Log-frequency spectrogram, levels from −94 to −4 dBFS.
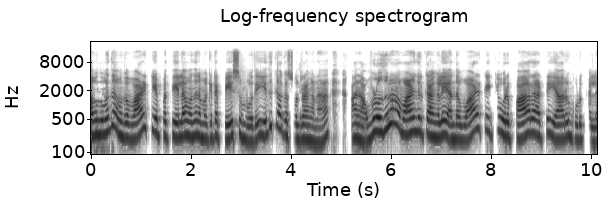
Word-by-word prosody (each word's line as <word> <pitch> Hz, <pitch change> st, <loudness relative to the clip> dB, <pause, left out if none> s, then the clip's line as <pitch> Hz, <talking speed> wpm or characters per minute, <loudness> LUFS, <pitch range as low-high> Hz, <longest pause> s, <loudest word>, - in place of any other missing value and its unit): அவங்க 240 Hz, +1 st, +2 dB
வந்து 280 Hz, +8 st, +1 dB
அவங்க 225 Hz, -6 st, 0 dB, 0.2 s
வாழ்க்கையை 280 Hz, +3 st, +2 dB
பத்தியெல்லாம் 220 Hz, +1 st, 0 dB
வந்து 225 Hz, +2 st, 0 dB
நம்மகிட்ட 205 Hz, +1 st, -3 dB, 0.2 s
பேசும்போது 195 Hz, -3 st, -1 dB, 0.2 s
எதுக்காக 325 Hz, -4 st, -2 dB
சொல்றாங்கன்னா, 185 Hz, -4 st, -3 dB, 0.6 s
அது 205 Hz, -1 st, 0 dB
அவ்வளோ 250 Hz, +11 st, +4 dB
தூரம் 350 Hz, -4 st, +1 dB
வாழ்ந்துருக்காங்களே, 240 Hz, -4 st, +3 dB
அந்த 190 Hz, 0 st, -2 dB, 0.2 s
வாழ்க்கைக்கு 295 Hz, +1 st, -1 dB
ஒரு 220 Hz, -1 st, +2 dB, 0.2 s
பாராட்டு 230 Hz, +3 st, +2 dB, 0.2 s
யாரும் 205 Hz, +3 st, -1 dB
குடுக்கல. 185 Hz, -3 st, -7 dB
225 Hz, 120 wpm, -22 LUFS, 195-260 Hz, 0.6 s, அவ்வளோ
